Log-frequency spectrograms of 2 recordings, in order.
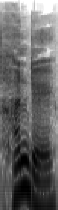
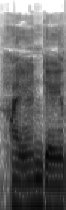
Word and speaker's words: Hyundai: Because Hyundai, pronounced like Sunday, not Hyende like you're saying, is a Korean company.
